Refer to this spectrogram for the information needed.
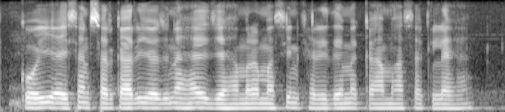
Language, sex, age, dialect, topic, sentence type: Magahi, male, 25-30, Western, agriculture, question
